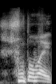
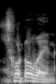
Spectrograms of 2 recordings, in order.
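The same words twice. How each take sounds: First: The first consonant replaces the aspirated ch sound. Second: The first consonant is an aspirated ch sound. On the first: This is how speakers of the community say it. The speaker calls it wrong. "ছ পারে না, ছ ছোট ভাই কইব" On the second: This is the standard Bengali pronunciation. The speaker calls it right. "ছোট ভাই না"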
